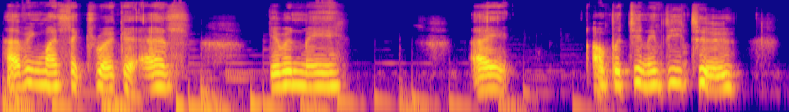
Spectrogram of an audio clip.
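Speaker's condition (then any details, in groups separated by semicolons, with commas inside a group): Cerebral palsy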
